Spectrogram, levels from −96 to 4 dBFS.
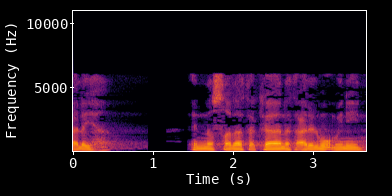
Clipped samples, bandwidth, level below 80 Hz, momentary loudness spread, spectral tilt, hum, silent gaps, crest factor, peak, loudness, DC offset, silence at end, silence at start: under 0.1%; 6.4 kHz; -58 dBFS; 10 LU; -7.5 dB/octave; none; 0.94-1.12 s; 18 dB; -2 dBFS; -19 LUFS; under 0.1%; 0 s; 0 s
